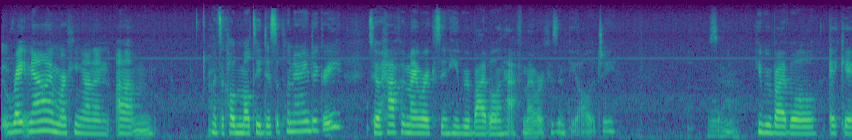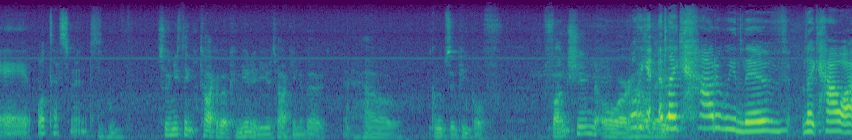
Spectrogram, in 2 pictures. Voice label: Burnaby Conversation, dialect samples, canada; Vancouver, British Columbia; A stay-at-home dad in his mid-thirties.; Natural Conversation

